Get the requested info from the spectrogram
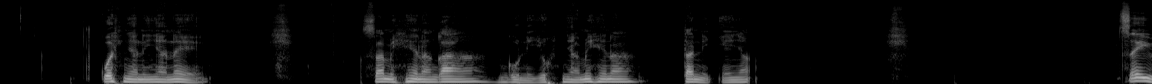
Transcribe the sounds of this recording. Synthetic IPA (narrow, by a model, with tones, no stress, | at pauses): kʷe˦hɲã˧nĩ˧ɲã˧nẽ˦˨ | sa˦mĩ˧hẽ˦nã˧ŋɡa˦ŋɡu˨nĩ˨jo˧ɲã˧mĩ˦ɦẽ˦nã˦ | t̪a˦nĩ˨ʔẽ˧ɲã˦ʔ | t͡sẽ˦i˧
